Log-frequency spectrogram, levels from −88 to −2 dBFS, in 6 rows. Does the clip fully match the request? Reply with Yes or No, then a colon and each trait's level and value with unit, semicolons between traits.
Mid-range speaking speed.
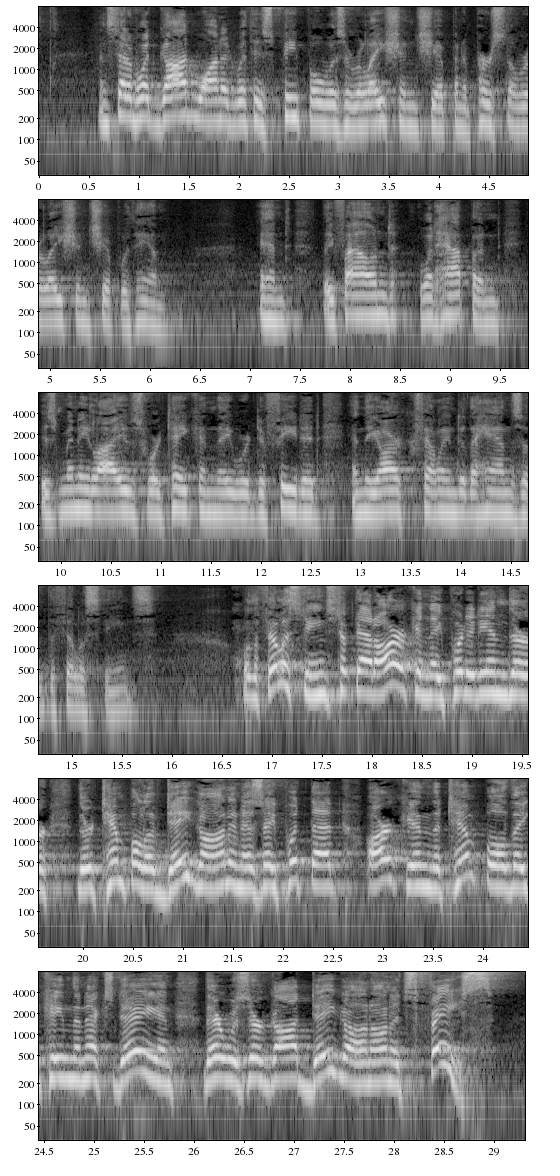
Yes: average, 160 wpm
